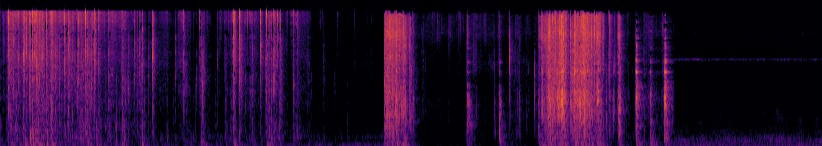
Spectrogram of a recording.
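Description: Crinkling and rustling with scattered clicks, coming in irregular bursts; the loudest burst lasts about two seconds near the end, and it all stops about ten seconds in.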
